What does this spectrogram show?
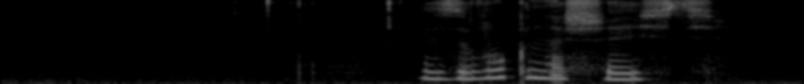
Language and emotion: Russian, neutral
